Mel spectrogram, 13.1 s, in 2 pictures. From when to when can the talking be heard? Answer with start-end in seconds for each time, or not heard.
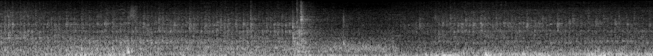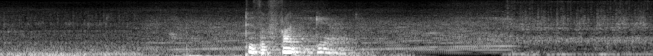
8.2-10.2.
